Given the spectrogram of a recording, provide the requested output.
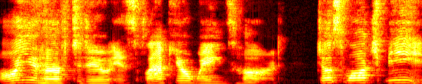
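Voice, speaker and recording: This man's voice is a put-on character voice pitched high. His delivery is fairly slow. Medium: read story.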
